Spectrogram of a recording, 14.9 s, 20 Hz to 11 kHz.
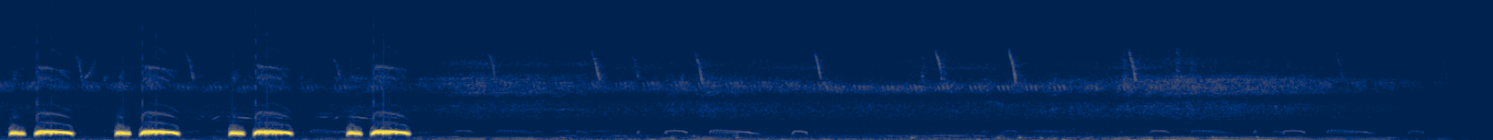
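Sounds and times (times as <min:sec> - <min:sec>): doves cooing: 0:00.0 - 0:14.4.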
